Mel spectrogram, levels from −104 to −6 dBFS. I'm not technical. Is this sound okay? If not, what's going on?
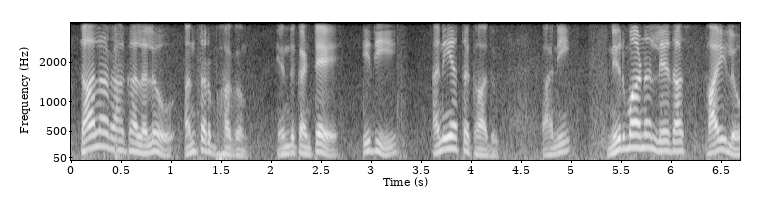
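No. In two ways, something in the call's sending and receiving chain changes what you hear.

First, comfort noise in place of the background. In the quiet gaps between speech, the real room hiss is swapped for a smooth, even, slightly quieter fake hiss. This happens at 0.0 to 0.1 seconds, just before "చాలా రాగాలలో అంతర్భాగం ఎందుకంటే", and again at 1.8 to 2.06 seconds. It returns at 3.36 to 3.62 seconds, after "రాగాలలో అంతర్భాగం ఎందుకంటే ఇది". It appears at 4.36 to 4.72 seconds, after "ఎందుకంటే ఇది అనియత కాదు", and at 5.08 to 5.36 seconds. The likely cause is that the sender pauses transmission when it hears no speech, and the receiver fills the gap.

Second, sound dropped by the voice detector. At 6.24 to 6.36 seconds, a brief bit of real sound, about 60 milliseconds, is lost and replaced by that same fake hiss. The likely cause is that the sender's detector mistook that real sound for background and stopped sending too early.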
